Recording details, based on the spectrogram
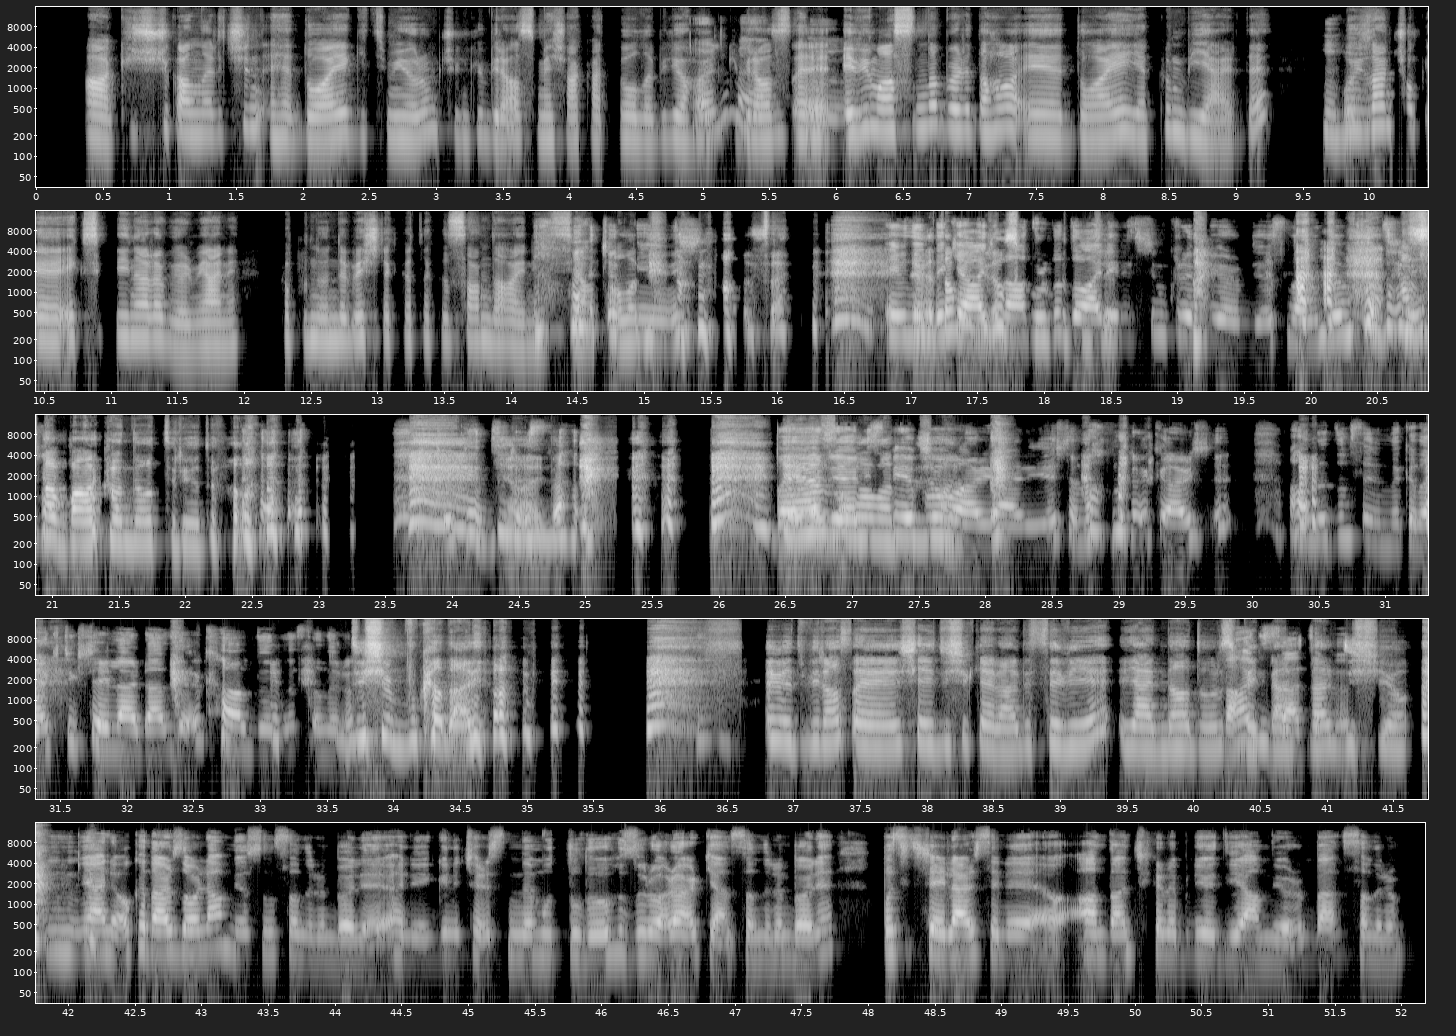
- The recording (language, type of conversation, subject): Turkish, podcast, Günlük hayattaki hangi küçük zevkler seni en çok mutlu eder?
- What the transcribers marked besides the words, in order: other background noise; chuckle; laughing while speaking: "alabiliyorum bazen"; laughing while speaking: "anladığım kadarıyla"; chuckle; laughing while speaking: "oturuyordu falan"; chuckle; laughing while speaking: "yaşananlara karşı"; chuckle; laughing while speaking: "yani"; laughing while speaking: "zevk aldığını"; chuckle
